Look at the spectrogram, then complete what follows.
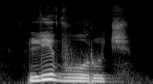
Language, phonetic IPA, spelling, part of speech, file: Ukrainian, [lʲiˈwɔrʊt͡ʃ], ліворуч, adverb, Uk-ліворуч.ogg
- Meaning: on the left, to the left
